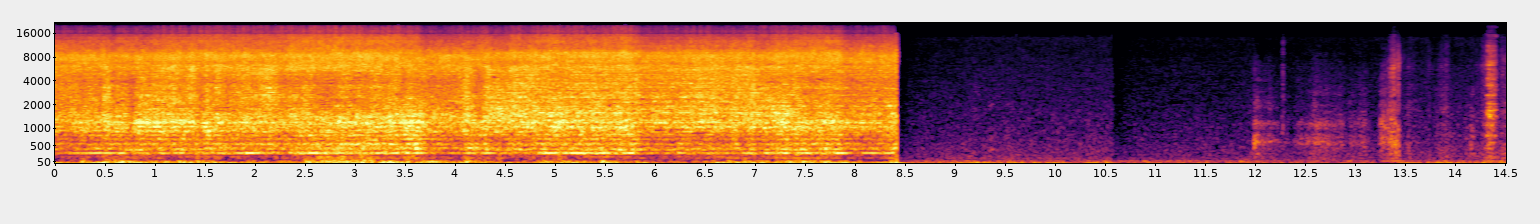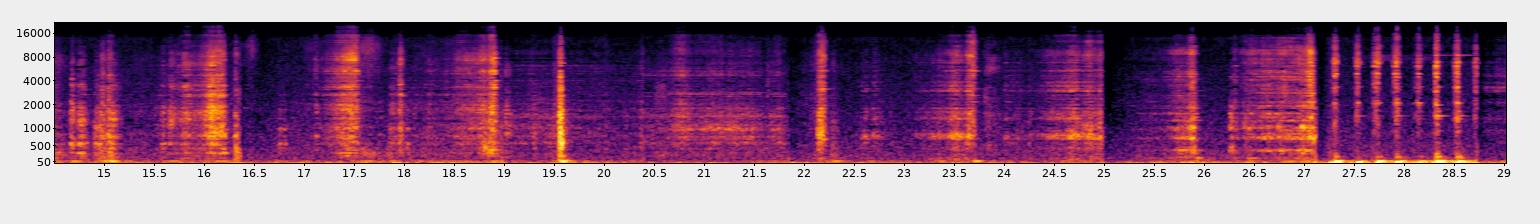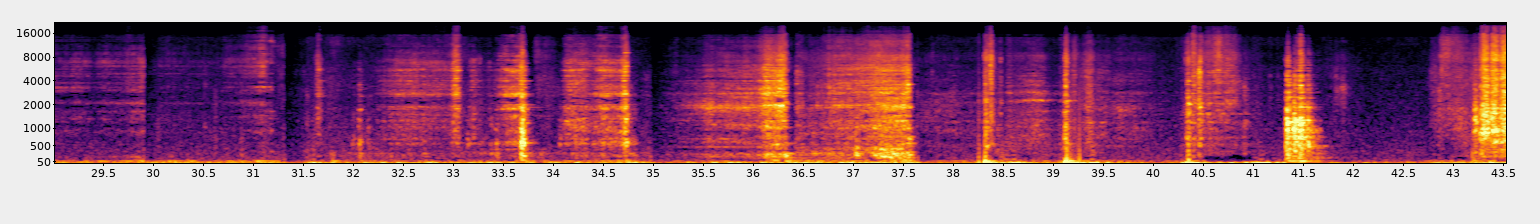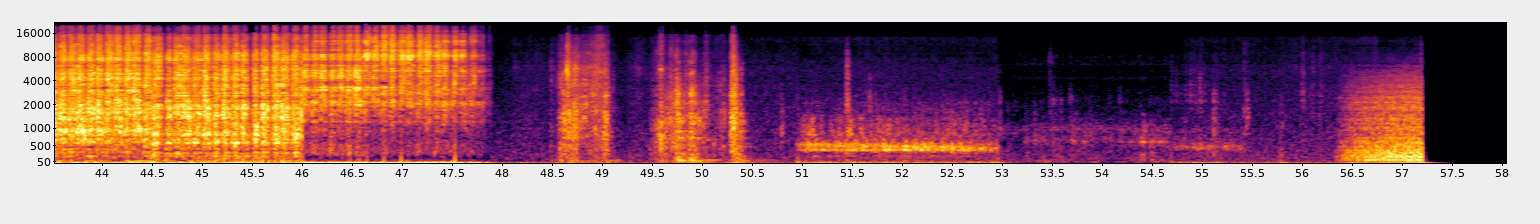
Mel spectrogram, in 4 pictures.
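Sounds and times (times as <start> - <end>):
hand sanding scraping strokes: 42.8 - 47.8.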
